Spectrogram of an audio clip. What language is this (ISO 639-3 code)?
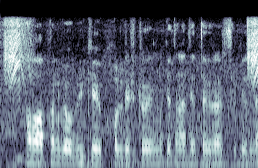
bho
